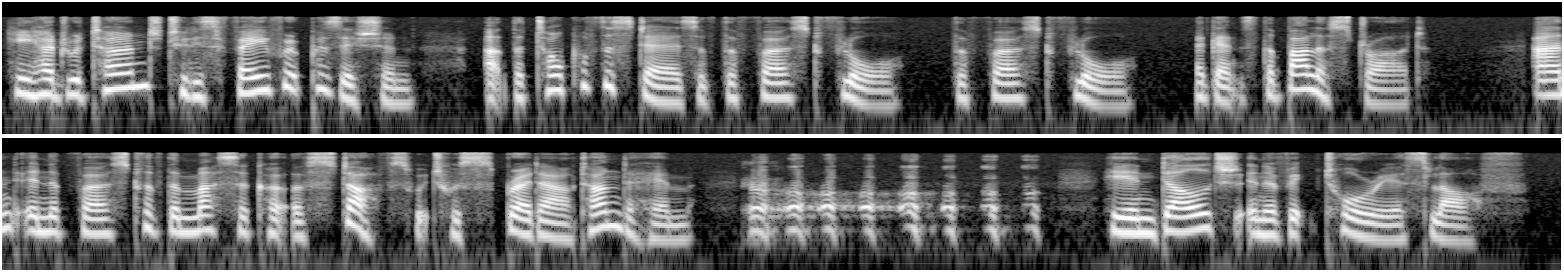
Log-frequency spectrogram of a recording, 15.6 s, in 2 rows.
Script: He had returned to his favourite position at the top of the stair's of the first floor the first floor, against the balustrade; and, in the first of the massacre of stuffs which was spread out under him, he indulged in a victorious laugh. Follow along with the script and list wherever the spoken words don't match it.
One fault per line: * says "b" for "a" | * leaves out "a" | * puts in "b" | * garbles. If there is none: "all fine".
all fine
